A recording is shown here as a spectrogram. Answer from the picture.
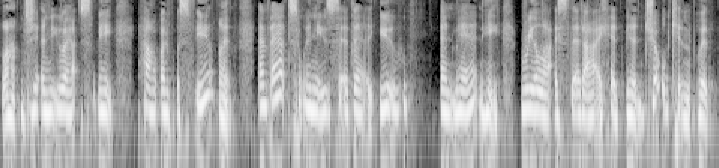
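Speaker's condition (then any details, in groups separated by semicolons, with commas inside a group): Spasmodic dysphonia; speech therapists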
